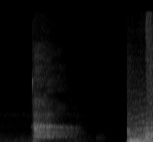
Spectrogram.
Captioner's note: sigh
